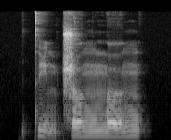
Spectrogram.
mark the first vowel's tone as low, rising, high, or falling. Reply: low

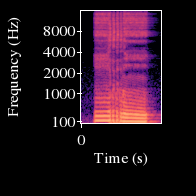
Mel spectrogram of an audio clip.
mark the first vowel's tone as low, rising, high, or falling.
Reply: high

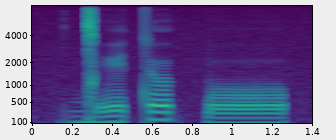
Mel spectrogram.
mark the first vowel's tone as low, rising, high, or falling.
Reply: low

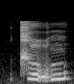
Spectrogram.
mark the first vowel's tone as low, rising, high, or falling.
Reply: low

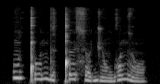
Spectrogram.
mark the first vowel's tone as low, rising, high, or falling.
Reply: high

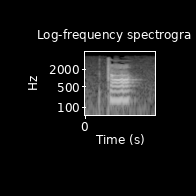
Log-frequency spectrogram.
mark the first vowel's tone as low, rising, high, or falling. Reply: high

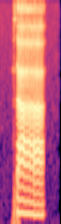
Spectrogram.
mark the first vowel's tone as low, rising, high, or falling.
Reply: low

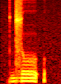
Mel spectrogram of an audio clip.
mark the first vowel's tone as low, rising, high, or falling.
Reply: low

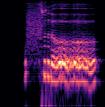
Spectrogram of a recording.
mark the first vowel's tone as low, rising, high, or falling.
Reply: falling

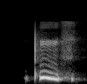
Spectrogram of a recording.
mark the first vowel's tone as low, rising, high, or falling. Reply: falling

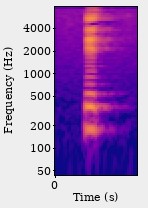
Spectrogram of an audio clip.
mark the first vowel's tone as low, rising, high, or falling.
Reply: rising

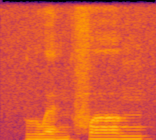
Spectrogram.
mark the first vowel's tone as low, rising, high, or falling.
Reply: rising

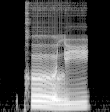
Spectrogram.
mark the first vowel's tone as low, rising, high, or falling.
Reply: falling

